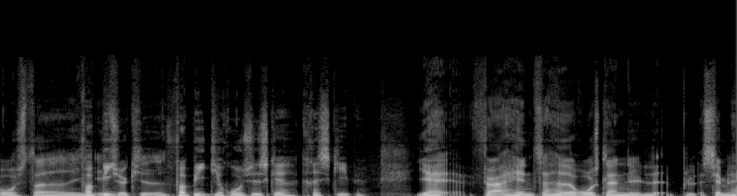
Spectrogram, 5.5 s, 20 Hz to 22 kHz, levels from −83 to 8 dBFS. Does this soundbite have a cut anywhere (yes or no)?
no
